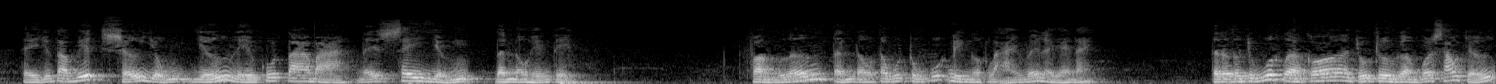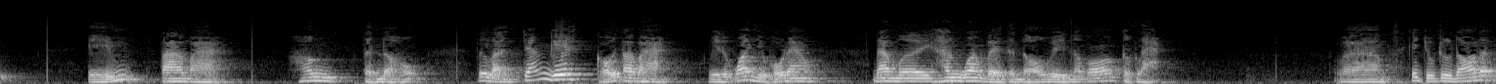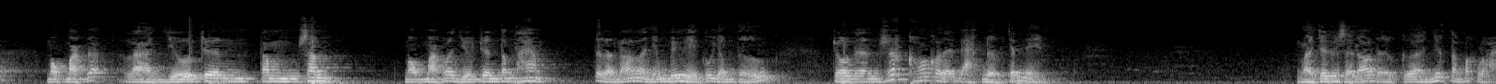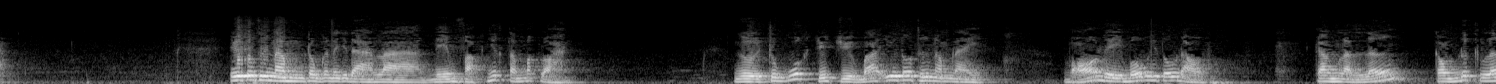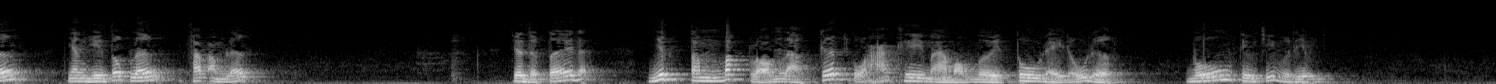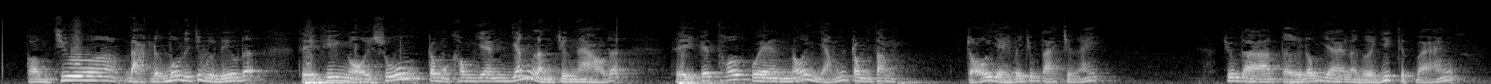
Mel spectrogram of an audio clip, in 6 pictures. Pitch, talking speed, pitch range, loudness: 125 Hz, 165 wpm, 105-150 Hz, -15 LUFS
